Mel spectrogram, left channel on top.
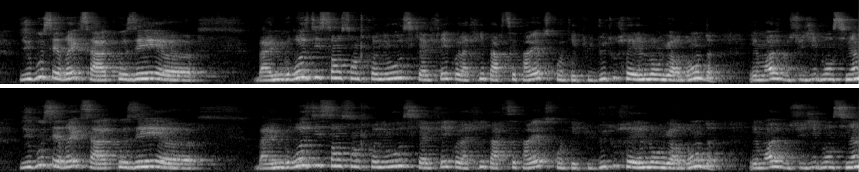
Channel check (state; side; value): normal; both; correlation 0.73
